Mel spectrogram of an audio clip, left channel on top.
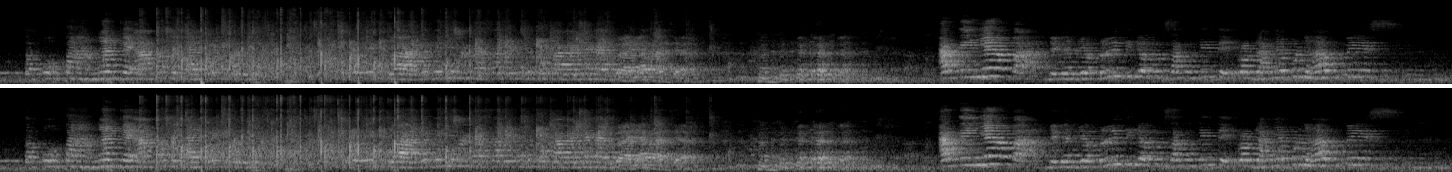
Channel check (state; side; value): noise; right; rumble, 24 dB below the sound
